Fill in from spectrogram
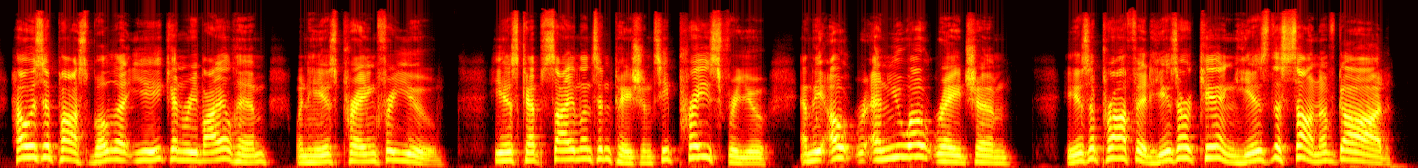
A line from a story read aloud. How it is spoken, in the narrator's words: He raised his voice and cried in a clear and commanding tone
